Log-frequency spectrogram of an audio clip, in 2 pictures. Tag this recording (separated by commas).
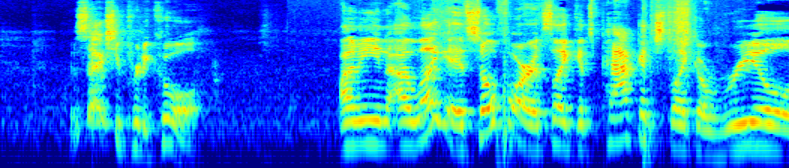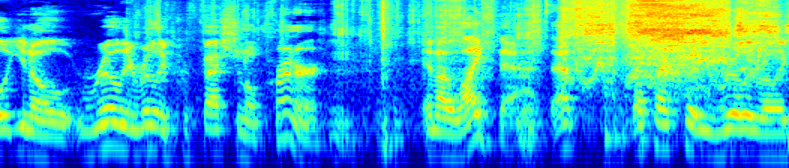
Speech, inside a small room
